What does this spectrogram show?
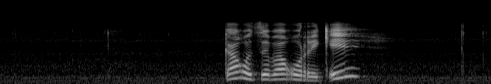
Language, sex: Northern Sotho, female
